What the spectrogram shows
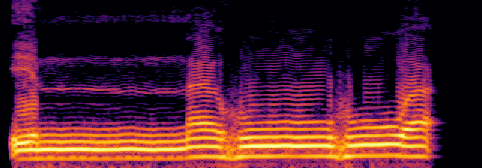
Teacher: Hunya panjang Karena dia ada damah terbalik dua harakat saja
